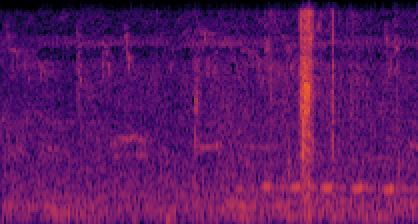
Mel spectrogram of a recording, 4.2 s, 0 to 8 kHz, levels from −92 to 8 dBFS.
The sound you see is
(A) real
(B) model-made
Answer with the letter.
A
